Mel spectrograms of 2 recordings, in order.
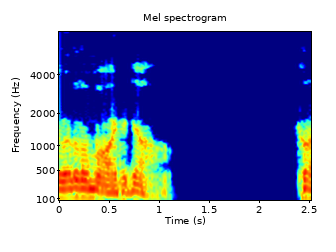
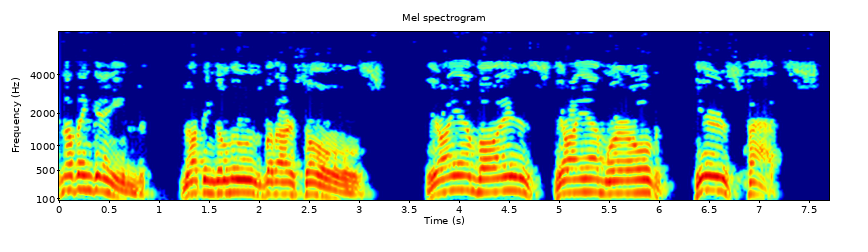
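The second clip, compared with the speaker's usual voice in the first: high, brassy speech parody; a puppet hamming famous lines; Fats's voice; 9 semitones higher than usual. Acted. Fats reciting mashed quotes.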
